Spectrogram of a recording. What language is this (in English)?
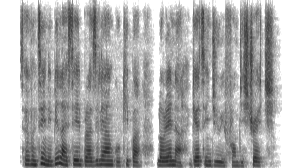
Nigerian Pidgin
